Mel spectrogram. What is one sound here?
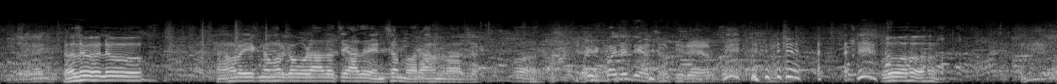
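A man speaks cheerfully and close by, with a microphone.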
